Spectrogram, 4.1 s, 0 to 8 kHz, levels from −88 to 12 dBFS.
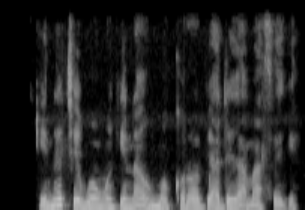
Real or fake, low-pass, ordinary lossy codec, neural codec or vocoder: real; 7.2 kHz; none; none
